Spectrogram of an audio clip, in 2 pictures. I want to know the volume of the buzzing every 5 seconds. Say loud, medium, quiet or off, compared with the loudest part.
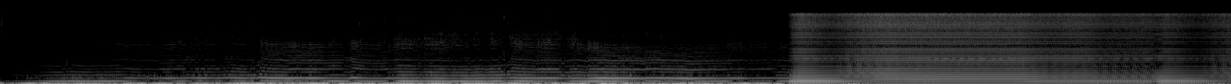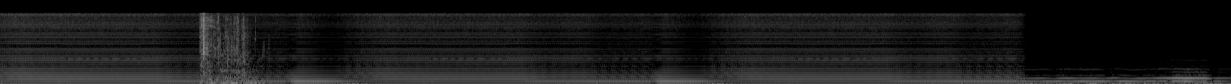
medium, loud, loud, medium, medium.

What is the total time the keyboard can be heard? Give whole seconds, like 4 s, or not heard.
not heard.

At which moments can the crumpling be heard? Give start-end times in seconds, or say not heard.
14.3-15.0.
